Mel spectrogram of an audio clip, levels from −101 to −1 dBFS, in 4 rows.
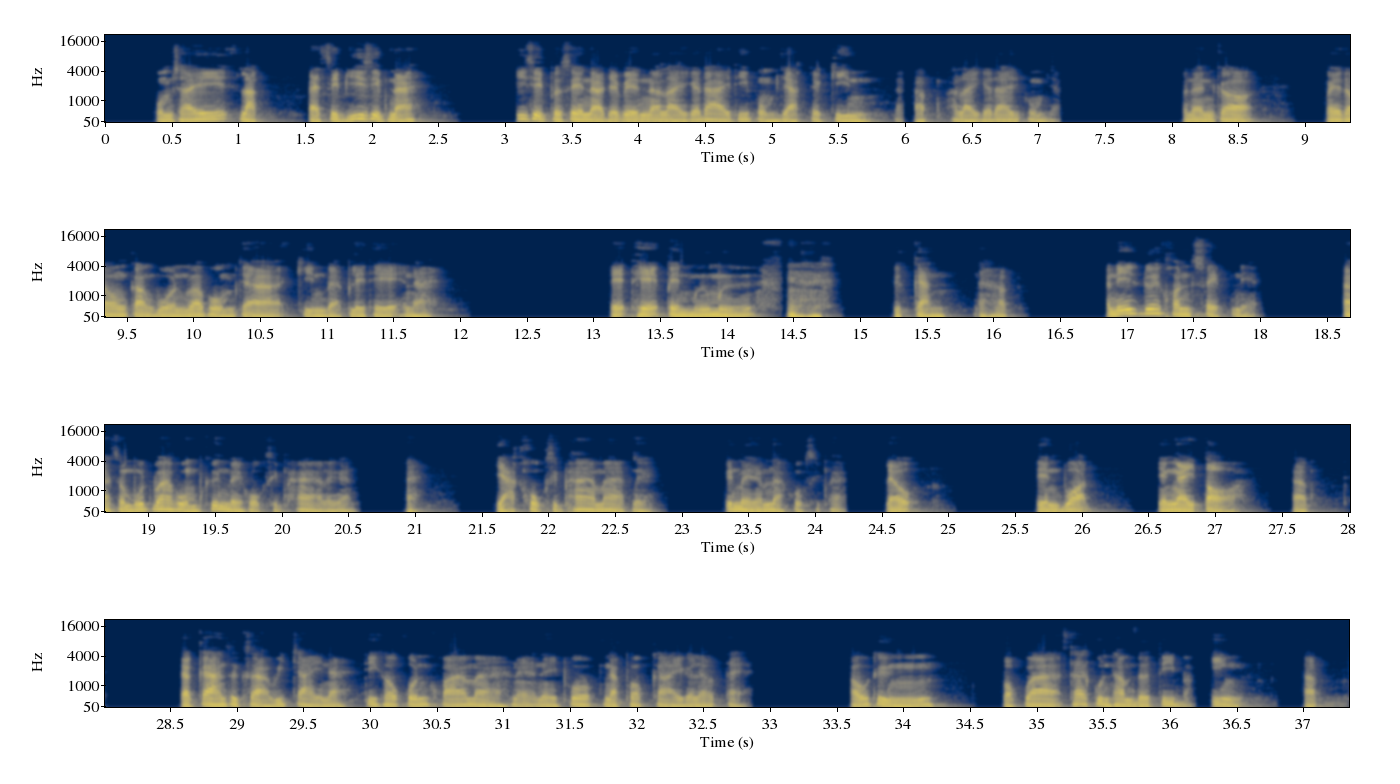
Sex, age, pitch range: male, 20-39, 100-130 Hz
